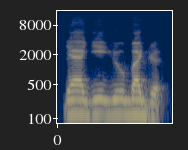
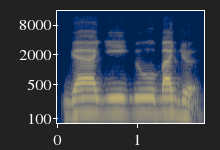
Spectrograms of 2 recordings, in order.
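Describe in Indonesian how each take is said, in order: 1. Bunyi j dibuat dengan tengah lidah. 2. Bunyi j dibuat dengan tengah lidah.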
